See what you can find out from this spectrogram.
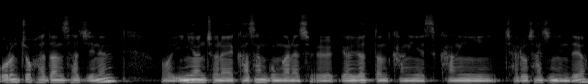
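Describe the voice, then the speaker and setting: Against a quiet background, a man with a very deep, low pitch and a dark, mellow tone speaks at a moderate pace with fairly even intonation. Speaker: ophthalmologist, glaucoma specialist. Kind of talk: educational review talk. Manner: hesitant, many fillers.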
